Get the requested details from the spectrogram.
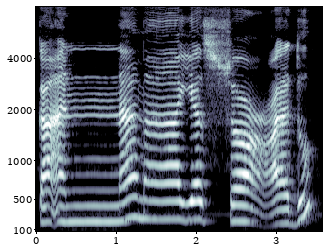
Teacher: مدہ، یصعد، اب غور سے سنے گا، کأنما یصعد، یصعد یعنی یا کی زبر کو صاد کے ساتھ اور صاد کی زبر کو عین کے ساتھ ہم نے ملانا ہے تشدید کی وجہ سے ، یس پہلے یا زبر صاد، یس صاد زبر عین، سع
